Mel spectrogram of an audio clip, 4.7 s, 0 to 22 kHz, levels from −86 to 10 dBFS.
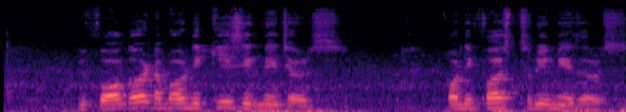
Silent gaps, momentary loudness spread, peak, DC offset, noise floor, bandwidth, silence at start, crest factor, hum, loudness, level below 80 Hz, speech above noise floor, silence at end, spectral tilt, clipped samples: none; 10 LU; -10 dBFS; under 0.1%; -53 dBFS; 16.5 kHz; 0.05 s; 18 dB; none; -27 LUFS; -42 dBFS; 27 dB; 0 s; -6 dB/octave; under 0.1%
